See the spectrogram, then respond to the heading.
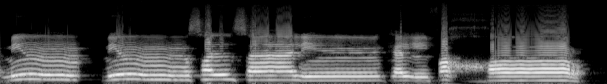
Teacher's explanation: இப்ப சுக்கூன் பெற்ற நூனுக்கு பிறகு சாது வந்திருக்கிறது என்றால் நூனை மறைக்க வேண்டும்.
